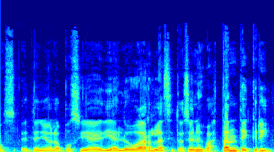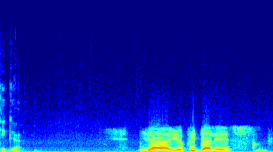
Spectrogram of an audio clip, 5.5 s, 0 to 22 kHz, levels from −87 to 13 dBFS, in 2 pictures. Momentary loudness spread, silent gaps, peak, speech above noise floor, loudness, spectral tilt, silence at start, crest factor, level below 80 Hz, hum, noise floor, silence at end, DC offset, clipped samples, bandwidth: 11 LU; none; 0 dBFS; 29 dB; -17 LUFS; -6 dB/octave; 0 s; 16 dB; -44 dBFS; none; -45 dBFS; 0.1 s; under 0.1%; under 0.1%; 17 kHz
